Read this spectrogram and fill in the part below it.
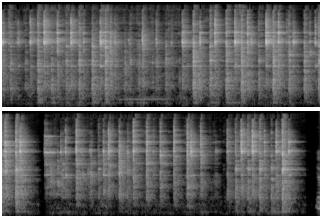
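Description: A metal spoon clinks and scrapes repeatedly against a vessel while two spoons of salt are stirred in to dissolve, a busy rhythmic rattle with short pauses, close and fairly loud with no talking.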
